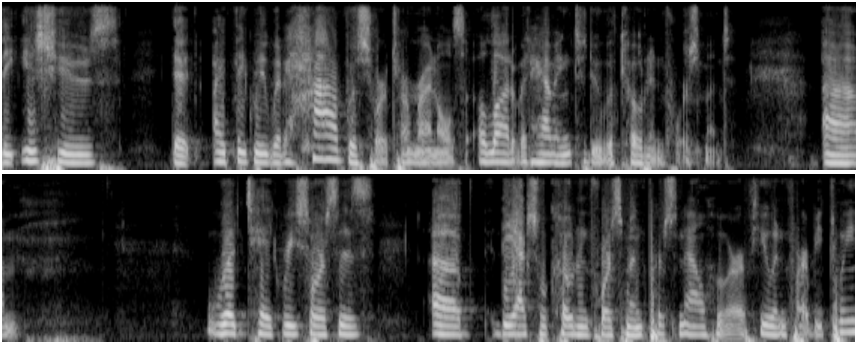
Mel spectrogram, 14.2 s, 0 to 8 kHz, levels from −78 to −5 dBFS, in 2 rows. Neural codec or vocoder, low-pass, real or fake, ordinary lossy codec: vocoder, 22.05 kHz, 80 mel bands, WaveNeXt; 7.2 kHz; fake; AAC, 48 kbps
